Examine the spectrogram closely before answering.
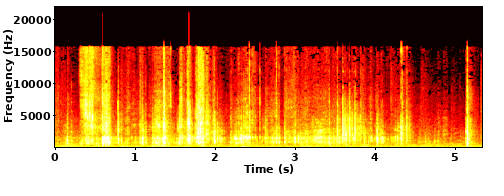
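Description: Cardboard LEGO minifigure blind box being torn open by hand: crackling, rustling cardboard and paper with many small clicks. A few sharp clicks come near the end as small plastic pieces land on the table.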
